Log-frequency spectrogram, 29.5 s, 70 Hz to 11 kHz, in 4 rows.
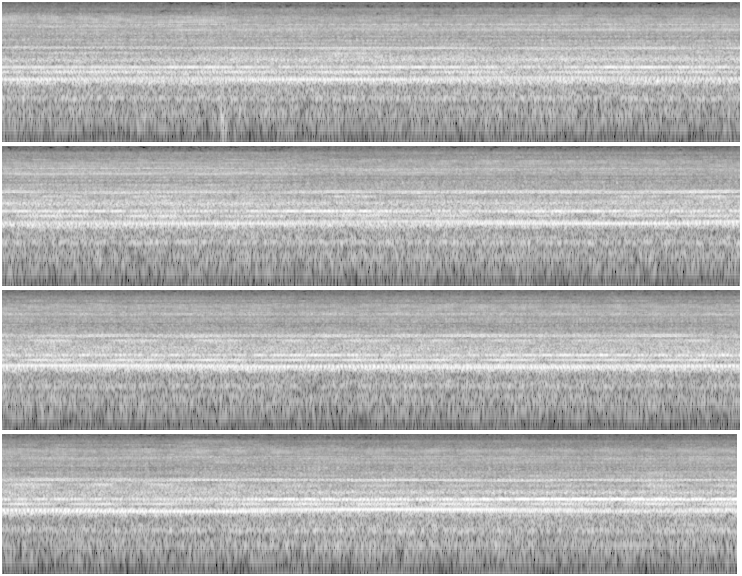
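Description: Microcut Model 837 vertical milling machine's variable-speed head, driven by a 3 hp motor, running with the spindle turning and the power quill feed engaged: a steady mechanical whine with several held tones.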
